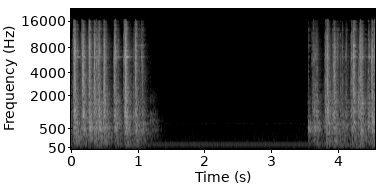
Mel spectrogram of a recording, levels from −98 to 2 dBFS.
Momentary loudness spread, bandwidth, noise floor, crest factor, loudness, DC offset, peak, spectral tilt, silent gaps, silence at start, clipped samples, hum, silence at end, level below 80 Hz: 16 LU; 17 kHz; -83 dBFS; 28 dB; -33 LUFS; under 0.1%; -10 dBFS; 2 dB/octave; none; 0 s; under 0.1%; none; 0 s; under -90 dBFS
